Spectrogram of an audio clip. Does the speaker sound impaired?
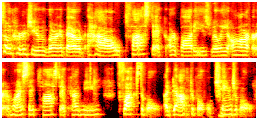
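Yes: deafness with cochlear implants, bilateral cochlear implants; two cochlear implants, two major implant surgeries, would be unable to communicate without implants; uses two cochlear implants.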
